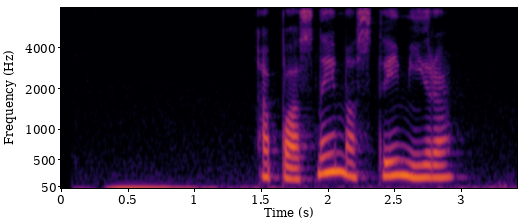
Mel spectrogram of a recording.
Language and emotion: Russian, neutral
